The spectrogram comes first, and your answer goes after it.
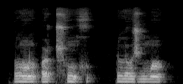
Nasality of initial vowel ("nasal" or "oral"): nasal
